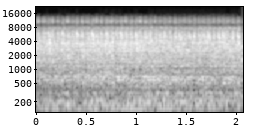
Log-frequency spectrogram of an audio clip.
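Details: VW engine after water pump replacement, coolant refilled and being bled, warming from cold to hot with no leaks; steady, even idle with a smooth hiss and no knocks or squeals; normal idle.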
